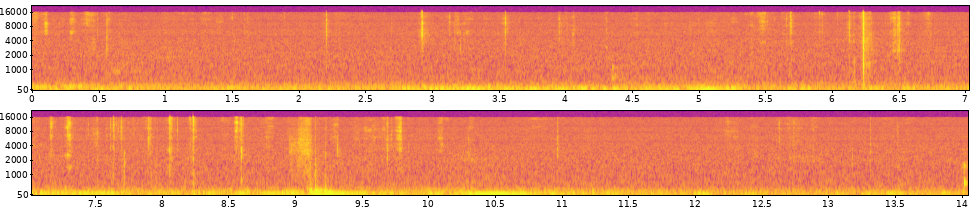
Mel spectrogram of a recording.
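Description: Faint clicks and taps of small plastic parts and carbon-fibre plate being handled and fitted on a miniature RC car chassis, scattered through, with the sharpest clicks about six and nine seconds in.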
